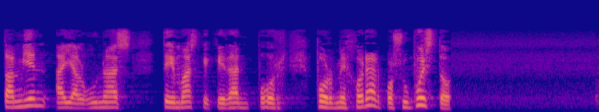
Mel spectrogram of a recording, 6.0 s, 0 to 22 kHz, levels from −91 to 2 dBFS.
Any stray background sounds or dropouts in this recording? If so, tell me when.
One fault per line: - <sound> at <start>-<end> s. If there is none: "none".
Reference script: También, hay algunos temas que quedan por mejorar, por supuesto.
none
